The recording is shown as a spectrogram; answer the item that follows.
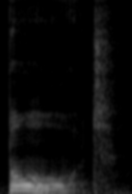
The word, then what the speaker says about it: bought: By in the simple past is pronounced bought. The GH is silent.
